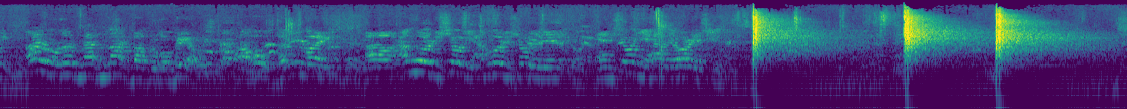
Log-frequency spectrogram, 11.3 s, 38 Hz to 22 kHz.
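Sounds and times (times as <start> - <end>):
speech: 1.0 - 7.6
laughter: 1.6 - 4.1
sharp loud whip cracks: 7.5 - 11.2.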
